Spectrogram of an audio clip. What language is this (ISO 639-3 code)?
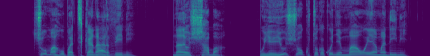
swa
